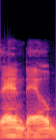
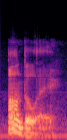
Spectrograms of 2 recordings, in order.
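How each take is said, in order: First: It is said like the Spanish word Andale. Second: It is said as two words, on delay. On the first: The speaker calls it wrong. "the improper way to pronounce that is Andale" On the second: The speaker calls it right. "but it's really on delay"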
